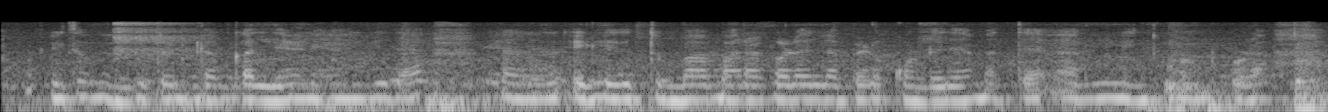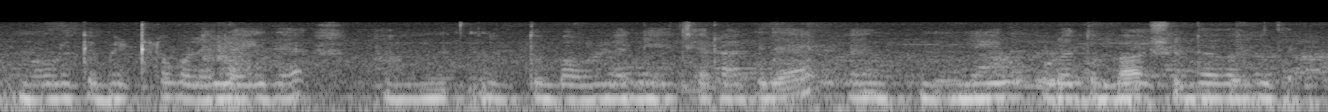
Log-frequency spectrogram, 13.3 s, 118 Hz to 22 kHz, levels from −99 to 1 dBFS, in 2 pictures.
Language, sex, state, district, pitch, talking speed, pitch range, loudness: Kannada, female, Karnataka, Dharwad, 220 Hz, 115 wpm, 210-225 Hz, -30 LUFS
